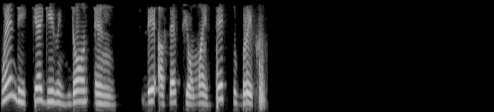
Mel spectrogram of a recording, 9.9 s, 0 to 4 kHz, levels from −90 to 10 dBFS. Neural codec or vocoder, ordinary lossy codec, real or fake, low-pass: none; MP3, 32 kbps; real; 3.6 kHz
